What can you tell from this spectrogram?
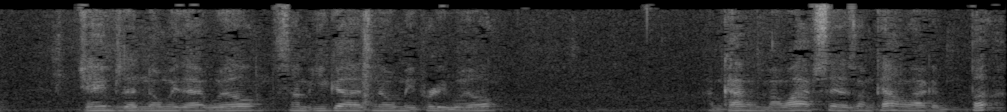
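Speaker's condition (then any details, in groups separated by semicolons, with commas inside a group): Parkinson's; a little shaky tonight, slowed down state; not speaking too fast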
